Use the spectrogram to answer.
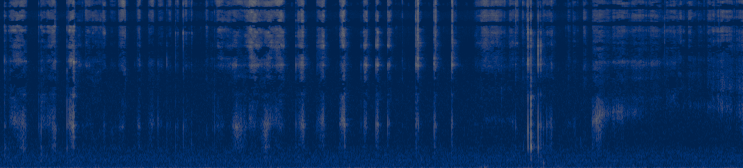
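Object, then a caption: Small painted wooden box. Short pink nails tap and scratch along the grooves of a small hexagonal box made of ridged, distressed white-painted wood. The result is quiet, dry clicks and raspy scratching over a steady low hum, with a few sharper taps standing out.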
